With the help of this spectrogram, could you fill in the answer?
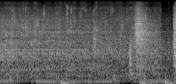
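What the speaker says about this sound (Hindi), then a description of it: "अब इसमें हम पानी डाल के रख देंगे" Water poured into a cooking pot for an Indian dish after green chillies are stirred in, a steady loud rushing splash that swells near the end, with no talk.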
